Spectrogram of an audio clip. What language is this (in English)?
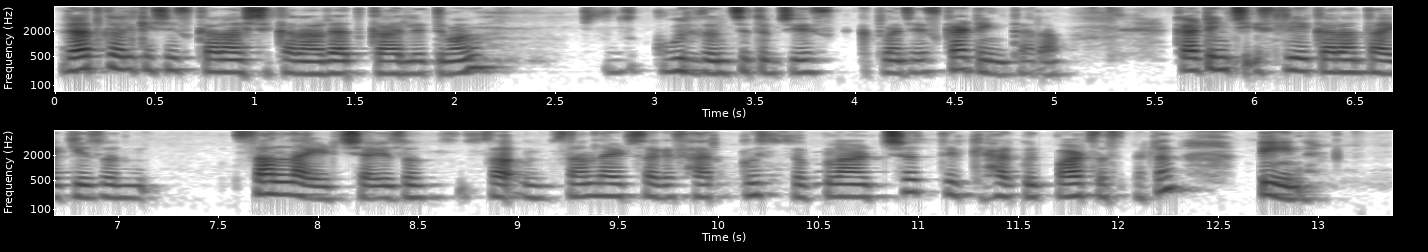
Kashmiri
